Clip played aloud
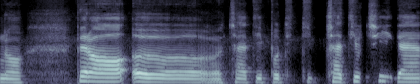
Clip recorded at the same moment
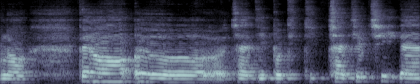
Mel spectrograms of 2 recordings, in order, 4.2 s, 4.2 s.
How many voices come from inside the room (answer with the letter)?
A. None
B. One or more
A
